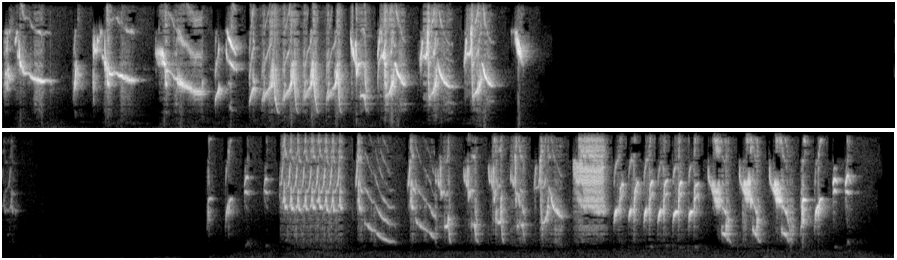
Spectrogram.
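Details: Grey-crowned goldfinch training song for caged birds: two bursts of fast twittering and liquid trills with harsh buzzy segments, separated by several seconds of silence, the second burst richer in rasping notes.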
